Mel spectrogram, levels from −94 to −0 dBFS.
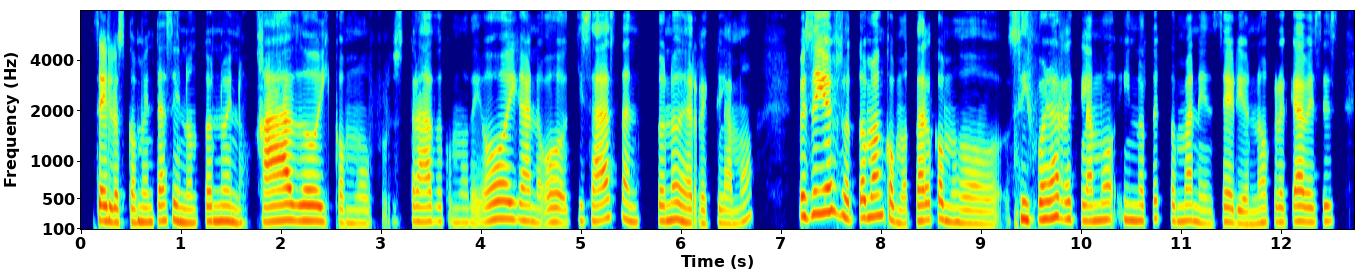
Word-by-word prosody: se 205 - +6
los 185 -1 0
comentas 190 +3 -2
en 195 -3 +1
un 180 0 -5
tono 200 +1 0
enojado, 205 +3 +4
y 195 -1 0
como 175 -2 -8
frustrado, 195 +1 -5
como 185 -1 -11
de: - - -9
"Oigan", 220 -2 +1
o 180 +1 -2
quizás 210 +4 -1
tan 210 -5 -4 0.2
tono 205 +2 0
de 195 -4 +2
reclamo, 175 - -7 0.4
pues, 265 -1 +2
ellos 315 +1 +7
lo 245 -4 +2
toman 245 +4 +2
como 200 -9 -1
tal, 205 +3 +1
como 175 -7 -3
si 225 +3 +1
fuera 225 +3 +4
reclamo 220 -2 -2
y 220 - -4
no 205 -1 -2
te 235 +3 -8
toman 205 -3 -4
en 170 -1 -9
serio, 175 -4 -2
¿no? 175 +3 -5
Creo 190 0 -5
que 200 - -2
a 200 - +5
veces, 200 +2 -4
200 Hz, 190 wpm, -23 LUFS, 185-220 Hz, 0.4 s, ellos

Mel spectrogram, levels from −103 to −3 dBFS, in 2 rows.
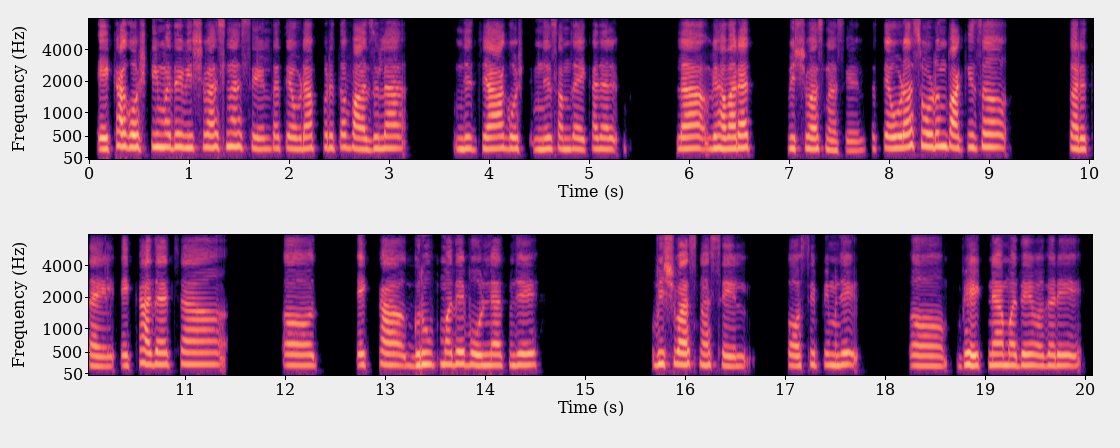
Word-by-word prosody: एका 280 +5 +4
गोष्टीमध्ये 270 0 +3
विश्वास 260 0 0
नसेल, 250 -5 -1
तर 245 - -3
तेवढ्यापुरतं 250 +2 -2
बाजूला 245 +1 +1
म्हणजे 240 -1 -7
ज्या 235 +2 +2
गोष्टी 240 0 -2
म्हणजे 225 +1 0
समजा, 235 0 -2
एखाद्याला 235 +2 -2
व्यवहारात 245 +2 +4 0.4
विश्वास 235 -1 0
नसेल, 200 -1 -6
तर - - -11
तेवढं 255 +2 +4
सोडून 285 0 +3
बाकीचं 265 +1 +2 0.7
करता 230 -2 +1
येईल. 205 0 -2
एखाद्याच्या 245 +2 0 0.9
अ, 225 0 +1 0.5
एका 240 +1 0 0.2
ग्रुपमध्ये 245 +2 +2
बोलण्यात 225 -1 +1
म्हणजे 230 +1 +1 1.2
विश्वास 250 0 +3
नसेल. 220 -3 -2 0.4
पॉसिब्ली 225 +2 -4
म्हणजे? 235 +1 0 0.5
अ, 220 - -6 0.5
भेटण्यामध्ये 230 0 +2
वगैरे 220 0 -1
235 Hz, 105 wpm, -24 LUFS, 225-250 Hz, 1.2 s, एका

